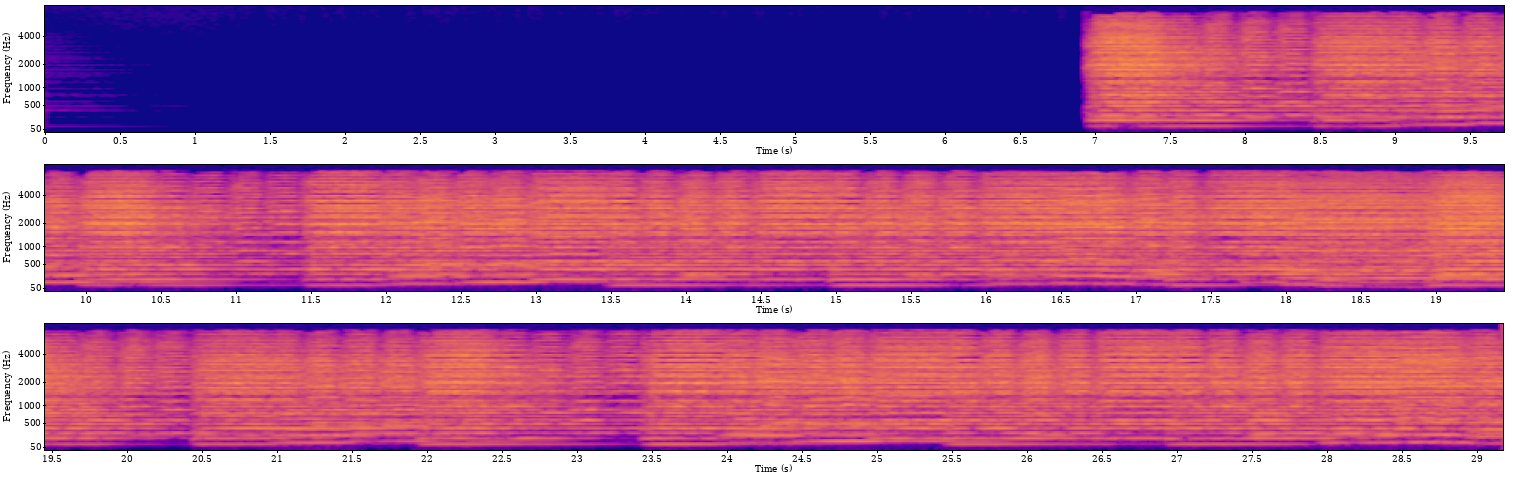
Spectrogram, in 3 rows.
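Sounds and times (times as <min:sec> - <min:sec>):
classical divertimento in G major: 0:07.0 - 0:29.1.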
